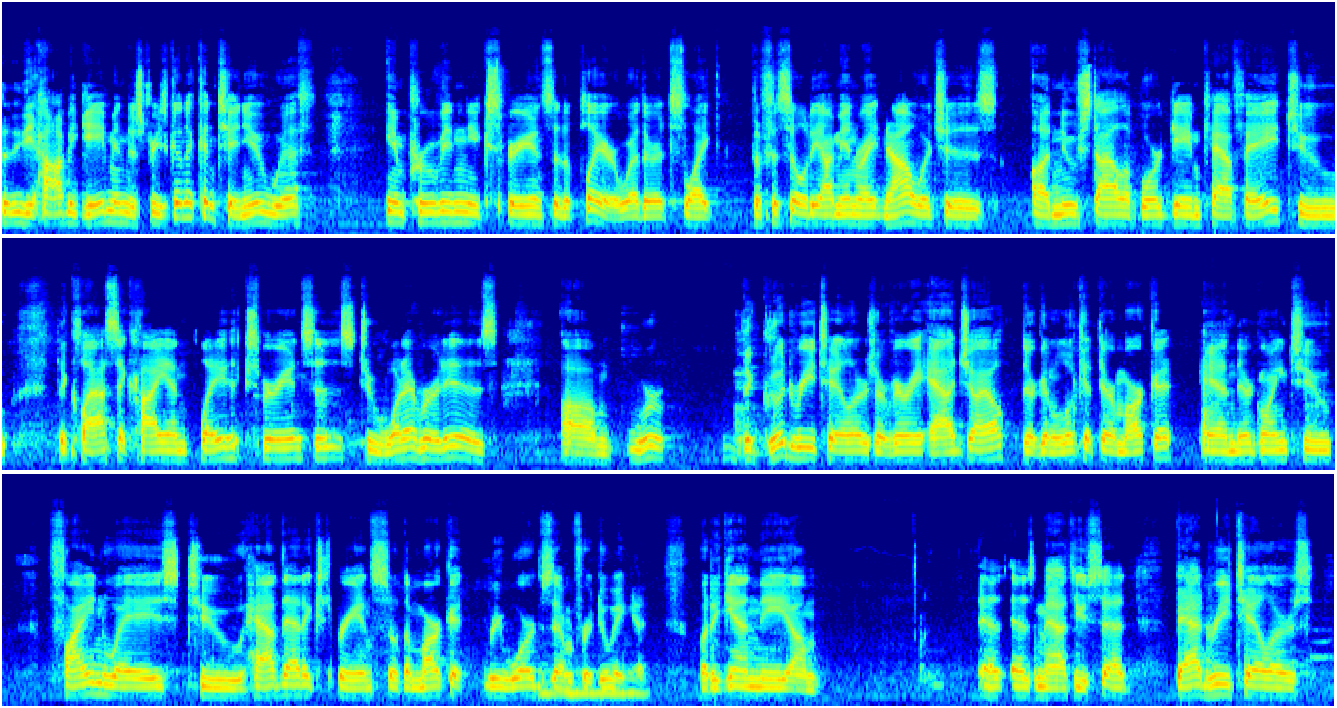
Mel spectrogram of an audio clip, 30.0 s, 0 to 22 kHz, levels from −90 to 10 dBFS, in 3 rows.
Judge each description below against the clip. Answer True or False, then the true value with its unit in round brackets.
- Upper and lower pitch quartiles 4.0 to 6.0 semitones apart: False (2.8 semitones)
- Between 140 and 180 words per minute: True (170 wpm)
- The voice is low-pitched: True (125 Hz)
